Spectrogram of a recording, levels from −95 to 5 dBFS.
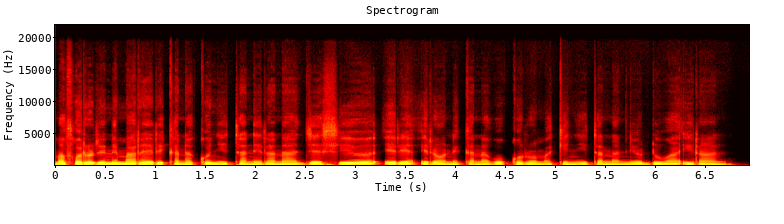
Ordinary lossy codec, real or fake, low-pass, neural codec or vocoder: none; fake; 19.8 kHz; autoencoder, 48 kHz, 128 numbers a frame, DAC-VAE, trained on Japanese speech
